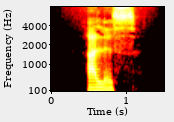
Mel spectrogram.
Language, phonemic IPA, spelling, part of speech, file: German, /ˈaləs/, alles, pronoun / determiner, De-alles.ogg
- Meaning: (pronoun) 1. everything; all 2. all (as in "we all" etc.) 3. Used with an interrogative to express that the answer probably covers more than one item, like dialectal English all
